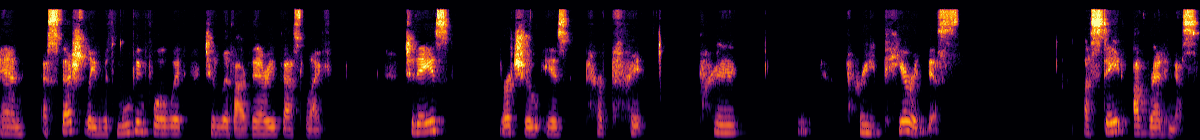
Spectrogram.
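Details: Woman with post-stroke aphasia, apraxia of speech and dysarthria; she says her speech is sometimes hard to understand.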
